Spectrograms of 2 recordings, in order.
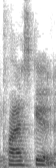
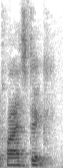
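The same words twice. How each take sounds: First: "plasket", with the K moved before the ending; grandparents' pronunciation. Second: Said in the usual way. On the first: Retold or imitated. Showing how the grandparents said "plasket", sounds swapped. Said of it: "they would say plasket". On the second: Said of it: "instead of plastic".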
